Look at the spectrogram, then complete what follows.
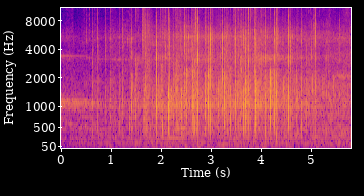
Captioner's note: applause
